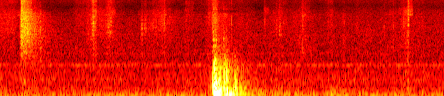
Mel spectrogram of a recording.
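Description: A card taps onto a table.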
